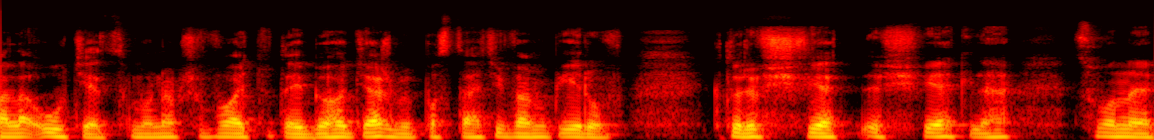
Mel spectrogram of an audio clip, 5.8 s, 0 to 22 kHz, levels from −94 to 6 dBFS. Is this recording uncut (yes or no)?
yes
